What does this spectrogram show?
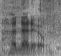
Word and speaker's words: Hanedu: My name is pronounced Hanedu. You may also call me, too, if Hanedu is too difficult to pronounce. Plenty of people just call me, which is perfectly okay. But, uh, the correct pronunciation is Hanedu.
